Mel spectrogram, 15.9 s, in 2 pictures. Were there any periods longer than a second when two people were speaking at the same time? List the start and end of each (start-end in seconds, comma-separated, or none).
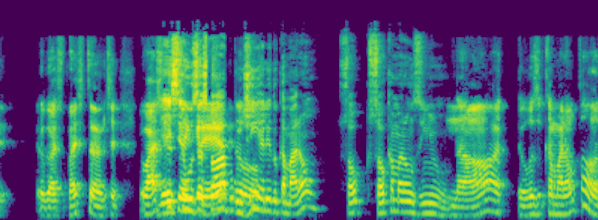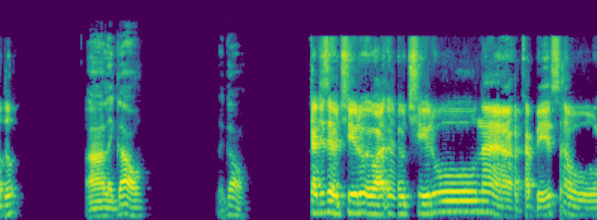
2.1-3.6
